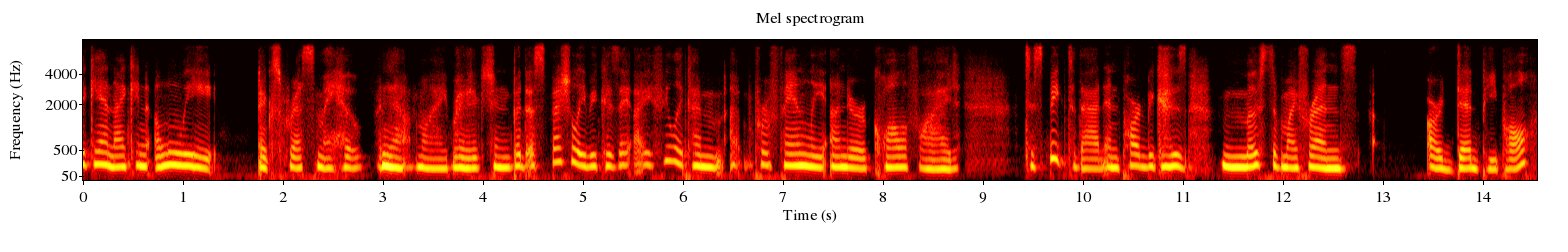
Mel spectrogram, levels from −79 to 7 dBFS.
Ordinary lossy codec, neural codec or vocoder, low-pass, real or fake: Opus, 32 kbps; codec, 16 kHz in and 24 kHz out, 0.9 kbps, LongCat-Audio-Codec, four codebook decoder; 7.2 kHz; fake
